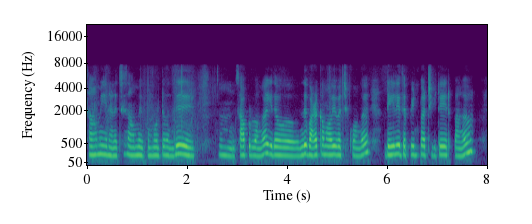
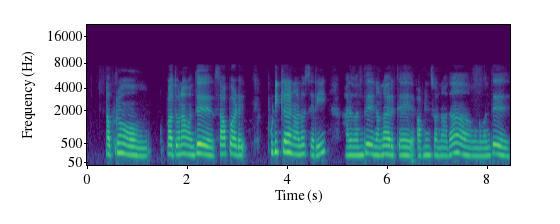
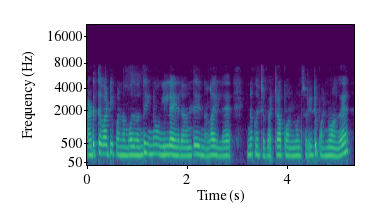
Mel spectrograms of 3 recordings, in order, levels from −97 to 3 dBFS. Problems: none marked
